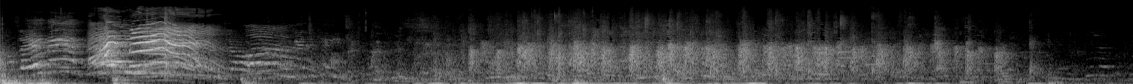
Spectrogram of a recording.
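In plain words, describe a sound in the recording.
Children sing together in a large room.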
